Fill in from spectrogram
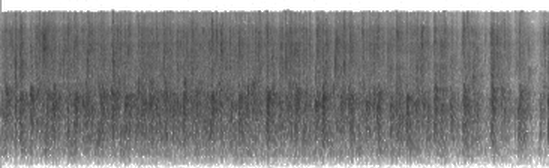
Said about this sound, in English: So let's give a round of applause for our panelists.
